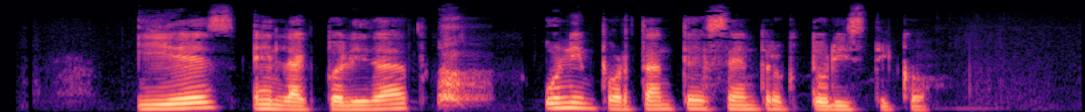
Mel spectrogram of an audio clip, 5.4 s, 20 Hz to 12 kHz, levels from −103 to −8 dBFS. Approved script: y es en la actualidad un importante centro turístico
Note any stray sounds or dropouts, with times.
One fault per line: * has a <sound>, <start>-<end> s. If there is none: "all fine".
* has a bark, 2.2-2.5 s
